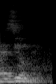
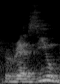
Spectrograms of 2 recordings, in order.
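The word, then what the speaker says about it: résumé: point to बी नोटे यहां पे ई के ऊपर ये जो दाग है ये डालना बहुत जरूरी है फिर ही उसका जो उच्चारण है जो इसका प्रोनंसिएशन है वो आ रहा है रेजूम में अगर ये दाग नहीं डाला गया तो इट बिकम रिज्यूम मतलब दोबारा से शुरू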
